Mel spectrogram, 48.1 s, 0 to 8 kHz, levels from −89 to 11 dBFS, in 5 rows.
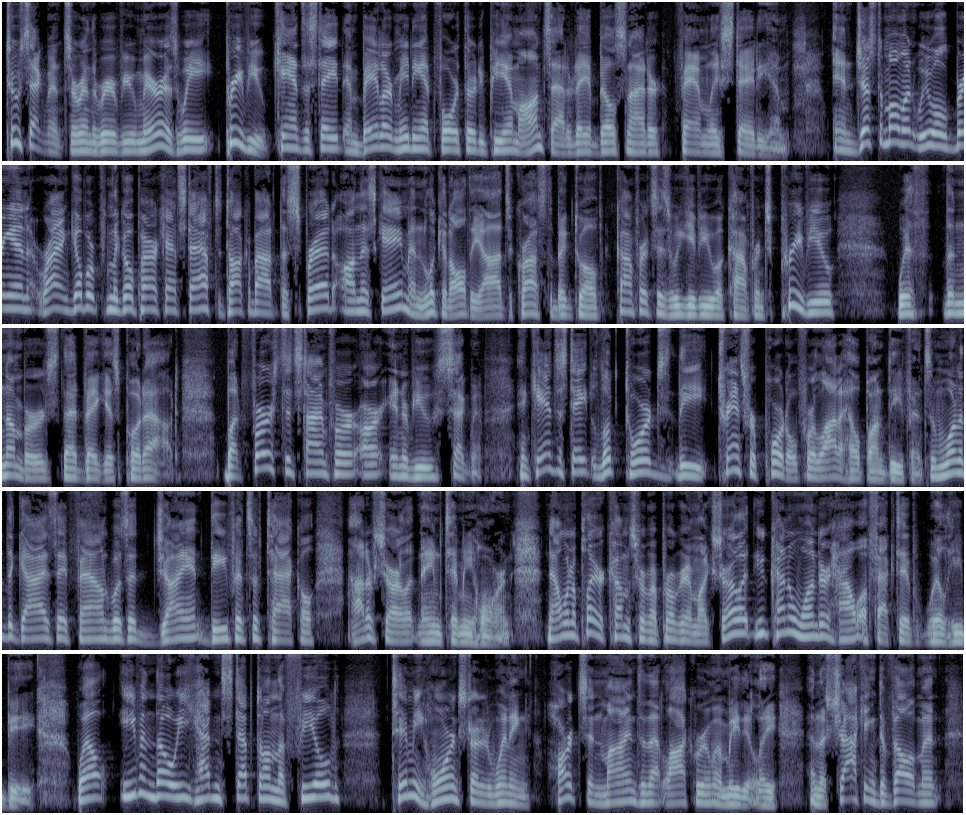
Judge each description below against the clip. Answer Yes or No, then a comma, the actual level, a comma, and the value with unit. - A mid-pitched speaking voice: Yes, medium, 145 Hz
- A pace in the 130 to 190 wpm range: No, average, 200 wpm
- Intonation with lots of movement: Yes, wide, 6.6 semitones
